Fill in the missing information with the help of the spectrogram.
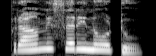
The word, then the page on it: ಪ್ರಾಮಿಸರಿನೋಟು: prāmisari nōṭu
